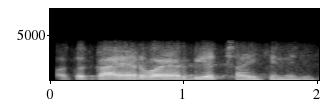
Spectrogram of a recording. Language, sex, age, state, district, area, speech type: Hindi, male, 60+, Madhya Pradesh, Balaghat, rural, conversation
